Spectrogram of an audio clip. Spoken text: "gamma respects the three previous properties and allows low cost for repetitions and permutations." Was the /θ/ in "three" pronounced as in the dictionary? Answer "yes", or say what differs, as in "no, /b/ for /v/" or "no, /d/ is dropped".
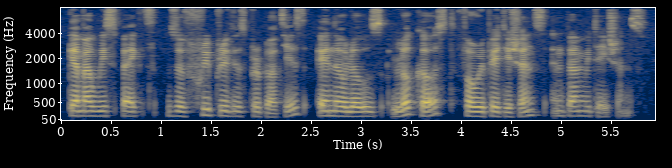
no, /f/ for /θ/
